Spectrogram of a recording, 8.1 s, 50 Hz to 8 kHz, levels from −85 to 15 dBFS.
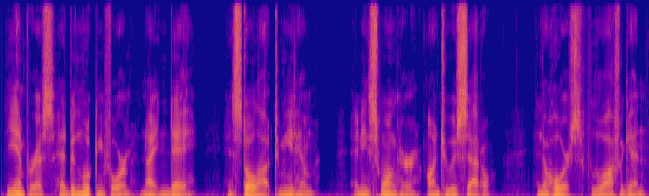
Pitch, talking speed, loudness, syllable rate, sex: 85 Hz, 220 wpm, -19 LUFS, 5.5 syllables/s, male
